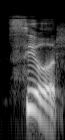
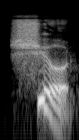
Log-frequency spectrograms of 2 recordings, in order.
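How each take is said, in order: First: The word begins with a plain s sound. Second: The word begins with an sh sound. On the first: The speaker calls it wrong. "but we don't say sure" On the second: The speaker calls it right. "We say sure"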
